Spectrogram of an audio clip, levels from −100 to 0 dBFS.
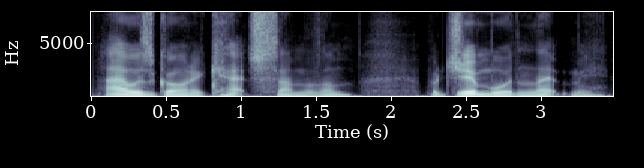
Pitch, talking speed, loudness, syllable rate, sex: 115 Hz, 225 wpm, -19 LUFS, 4.6 syllables/s, male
